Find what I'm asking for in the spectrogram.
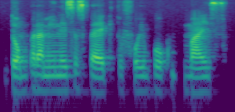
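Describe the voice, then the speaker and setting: A man's voice: mid-range voice, completely flat delivery, brisk, a little mellow, highs cut off. Reflective man. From Pernambuco, Brazil. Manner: reflective, with many restarts and fillers. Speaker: guest. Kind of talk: casual interview chat.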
